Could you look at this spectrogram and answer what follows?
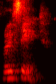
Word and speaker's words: receipt: Next one is receipt. Receipt. What is the silent letter? P. Good. P. Receipt.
